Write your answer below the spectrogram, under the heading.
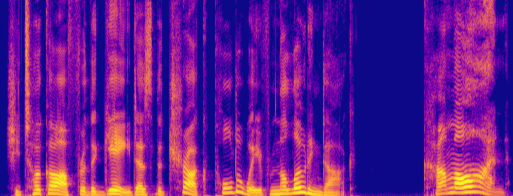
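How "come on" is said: a sharp, louder call to run; yelling. A narrator's reading. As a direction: urge her friend to run, loud. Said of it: "she yelled".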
